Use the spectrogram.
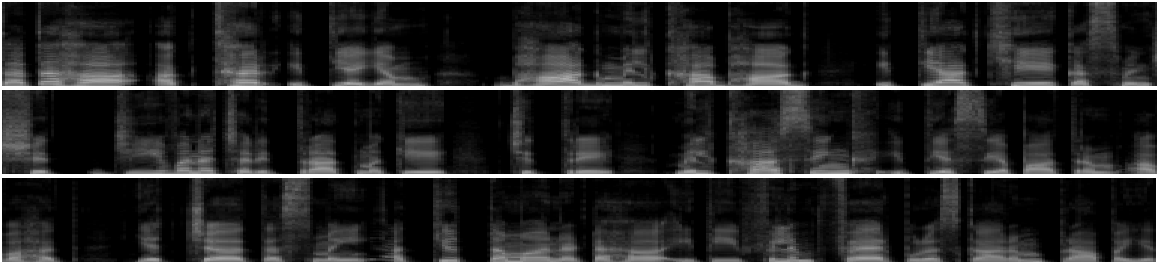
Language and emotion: Sanskrit, neutral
